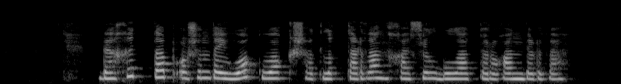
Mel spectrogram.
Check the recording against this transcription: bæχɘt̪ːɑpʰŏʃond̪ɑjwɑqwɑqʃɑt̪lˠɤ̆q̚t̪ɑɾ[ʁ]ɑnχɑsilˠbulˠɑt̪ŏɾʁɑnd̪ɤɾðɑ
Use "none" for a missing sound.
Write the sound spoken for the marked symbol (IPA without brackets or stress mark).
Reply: ð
